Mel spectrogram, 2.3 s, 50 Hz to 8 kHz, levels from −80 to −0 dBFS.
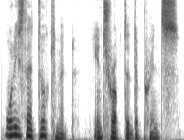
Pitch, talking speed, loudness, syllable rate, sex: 120 Hz, 180 wpm, -19 LUFS, 6.3 syllables/s, male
